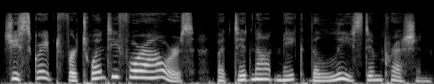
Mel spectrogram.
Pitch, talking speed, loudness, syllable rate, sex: 225 Hz, 180 wpm, -16 LUFS, 4.2 syllables/s, female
